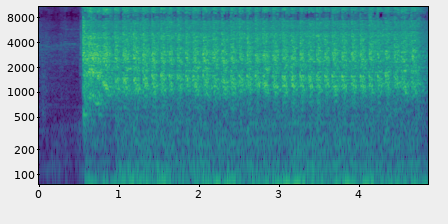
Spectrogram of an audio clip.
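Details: S10 bracket drag car, started with oil and water checked and oil pressure watched: quiet, then it catches at once and settles into a strong, steady, lumpy idle. Clean, normal start-up.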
